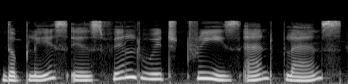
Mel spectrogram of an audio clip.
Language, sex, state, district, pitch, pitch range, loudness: English, female, Assam, Kamrup Metropolitan, 210 Hz, 195-270 Hz, -14 LUFS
